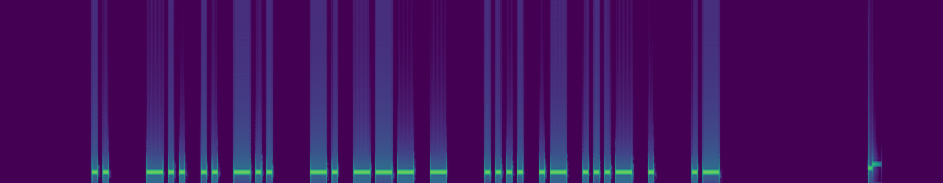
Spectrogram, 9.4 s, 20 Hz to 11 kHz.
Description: Morse code, heard as a keyed tone, about 22 wpm, 700 Hz. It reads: I DID NOT HAVE A
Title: Sets of 5 Words 22wpm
